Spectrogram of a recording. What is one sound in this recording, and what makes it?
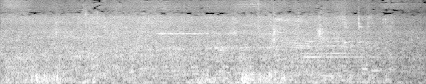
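People chatter in the distance in an open square.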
